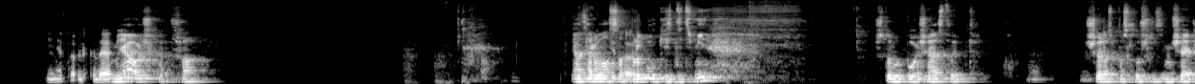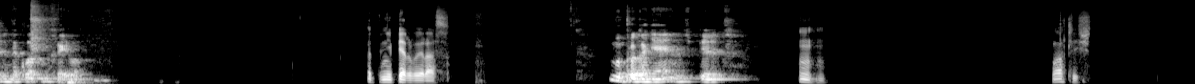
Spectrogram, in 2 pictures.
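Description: A young man speaks calmly over an online call, in short bursts with pauses.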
